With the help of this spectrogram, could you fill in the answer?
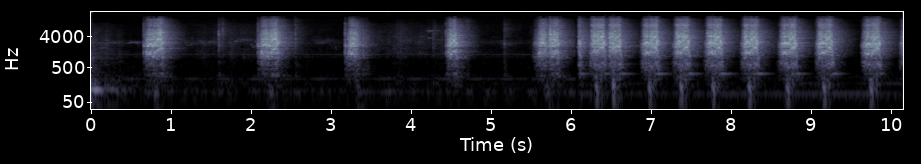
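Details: Small engine machine pieced together from parts, sat since at least last fall, on ethanol-free gas, battery at 12.7 volts: slow rasping crank strokes about two a second that never fire; weak labored cranking, later traced to chewed Bendix teeth not meshing.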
